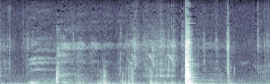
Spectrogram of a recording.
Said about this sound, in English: Oh! The parakeets are back. Those are the ringneck parakeets.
